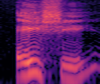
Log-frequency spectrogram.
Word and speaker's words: AASHE: Make sure and look at their website too, AASHE. ASHE is the correct pronunciation, .org.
